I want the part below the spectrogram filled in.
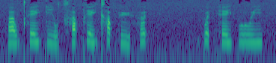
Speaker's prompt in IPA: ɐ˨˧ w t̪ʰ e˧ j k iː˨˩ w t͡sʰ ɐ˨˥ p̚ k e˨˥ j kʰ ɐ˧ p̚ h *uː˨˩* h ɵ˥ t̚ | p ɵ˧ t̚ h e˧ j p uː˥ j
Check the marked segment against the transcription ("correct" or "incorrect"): incorrect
